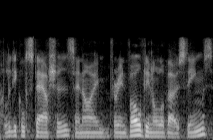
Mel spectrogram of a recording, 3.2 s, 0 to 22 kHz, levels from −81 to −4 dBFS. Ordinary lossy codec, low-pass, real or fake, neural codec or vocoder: AAC, 48 kbps; 7.2 kHz; real; none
